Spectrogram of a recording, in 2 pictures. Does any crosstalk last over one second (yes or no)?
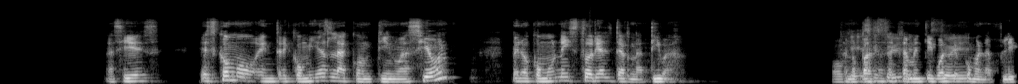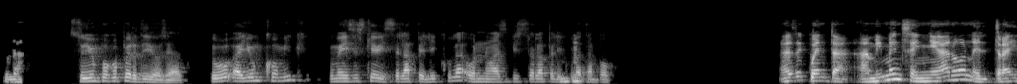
yes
